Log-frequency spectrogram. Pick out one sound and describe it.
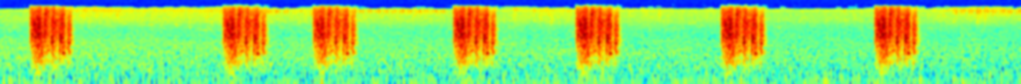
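Wooden pieces are set in place with short, sharp thuds, over and over.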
